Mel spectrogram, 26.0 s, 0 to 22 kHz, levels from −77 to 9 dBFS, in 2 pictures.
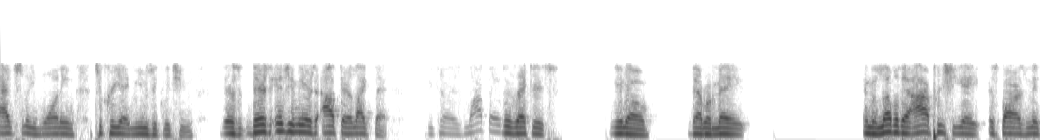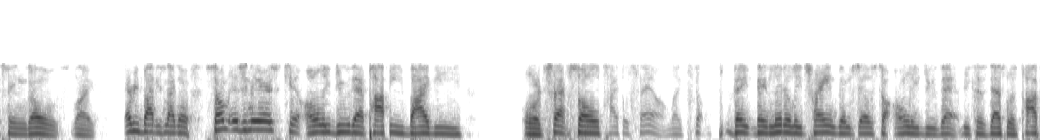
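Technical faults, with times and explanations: Throughout, RealAudio 14.4 codec: heavy low-bitrate coding around 8 kbit/s leaves the speech muffled and gargly, with nothing getting through above about 3.8 kHz.
19.92 to 22.12 s, loudspeaker feedback squeal: a 4.3 kHz tone swells up over under a second to about 5 dB above the speech, mic hearing its own speaker, then drops before "they literally train themselves".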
